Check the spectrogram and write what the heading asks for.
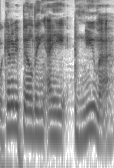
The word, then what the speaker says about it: Pneuma: be building a numa i think it's pronounced numero it's got a silent p at the beginning i don't know if it's numa or penumer or pen numer but i'm going to call it the numer um and that's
